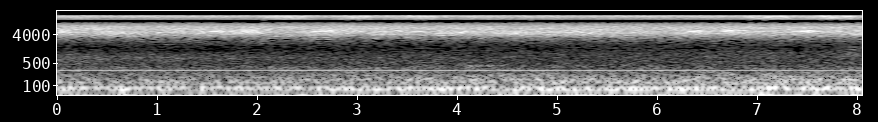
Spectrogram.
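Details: On a summer day at Shakujii Park, Tokyo, a cicada chorus forms a seamless, intense high-pitched buzz that stays level throughout, backed by a faint low-pitched hum.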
